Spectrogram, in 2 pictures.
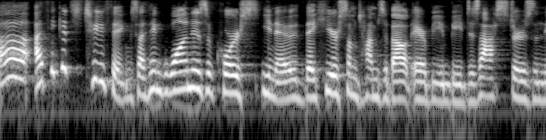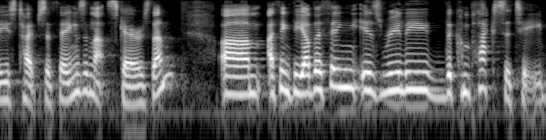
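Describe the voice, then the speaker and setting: A woman's normal speaking voice with an American accent, fairly high in pitch, at a moderate pace with lively intonation and a dry, close sound with no echo. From US. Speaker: trade association head. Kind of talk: interview about industry.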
